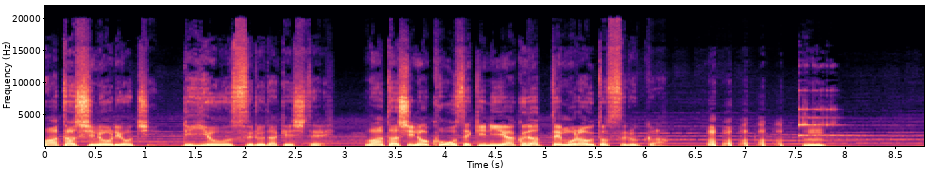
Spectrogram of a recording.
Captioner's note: giggle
